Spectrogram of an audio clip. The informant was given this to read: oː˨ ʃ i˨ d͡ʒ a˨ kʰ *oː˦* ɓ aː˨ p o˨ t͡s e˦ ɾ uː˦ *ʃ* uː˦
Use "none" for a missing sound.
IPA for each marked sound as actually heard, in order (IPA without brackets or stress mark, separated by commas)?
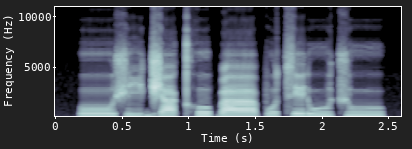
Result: o˦, t͡ʃ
